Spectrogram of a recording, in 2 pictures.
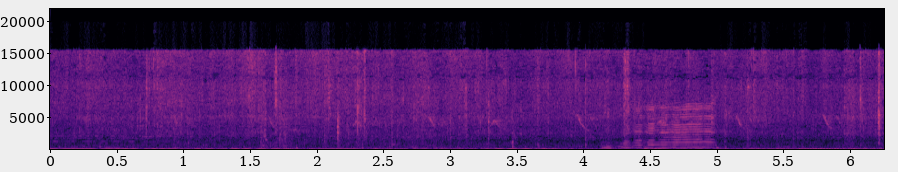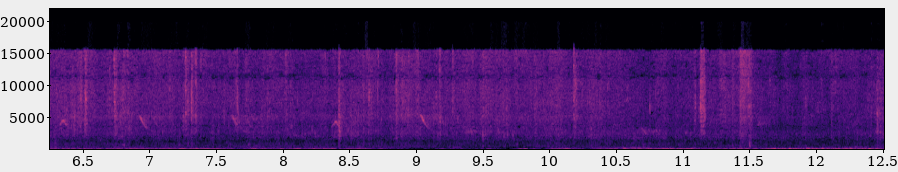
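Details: Goat on a village farm, with a single quavering, harmonic-rich bleat lasting about a second, about four seconds in, over steady low rumbling and background farmyard noise.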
